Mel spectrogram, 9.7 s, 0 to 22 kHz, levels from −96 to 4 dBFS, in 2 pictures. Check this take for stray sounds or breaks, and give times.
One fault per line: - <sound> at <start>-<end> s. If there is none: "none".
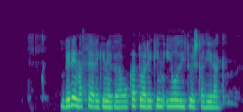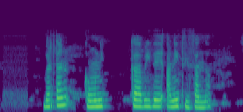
none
